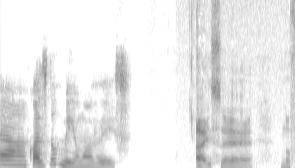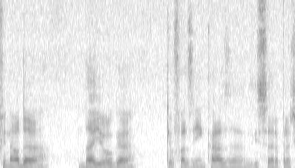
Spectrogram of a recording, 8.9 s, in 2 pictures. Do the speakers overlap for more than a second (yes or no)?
no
